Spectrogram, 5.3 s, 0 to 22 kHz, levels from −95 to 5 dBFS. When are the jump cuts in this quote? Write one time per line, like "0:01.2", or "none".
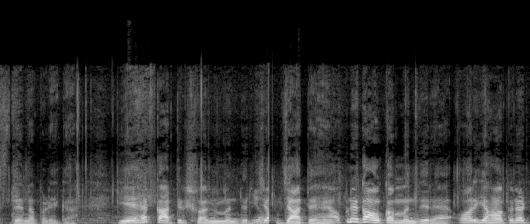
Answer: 0:02.7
